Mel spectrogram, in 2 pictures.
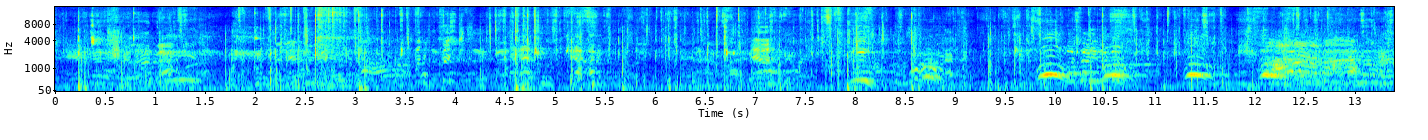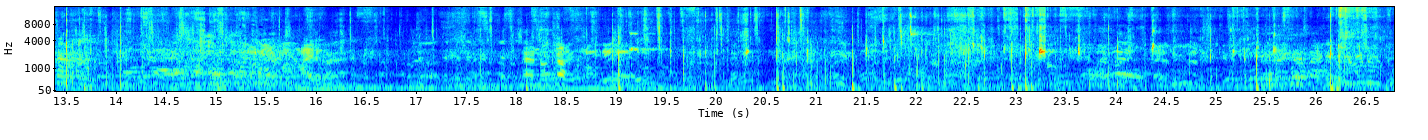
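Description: A ball thumps off players' feet on a hard court.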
